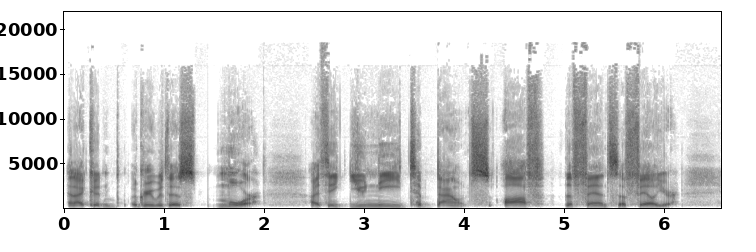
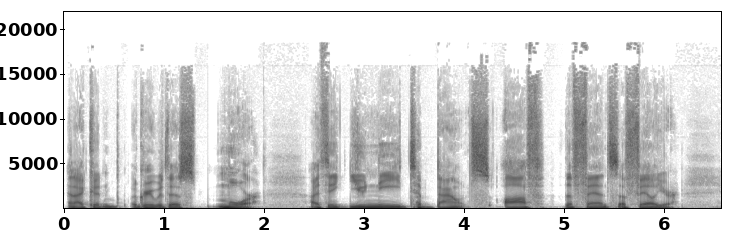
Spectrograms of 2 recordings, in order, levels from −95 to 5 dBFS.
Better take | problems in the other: second | thin; very; fading below 400 Hz

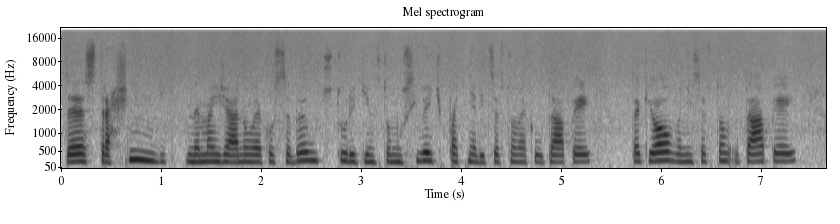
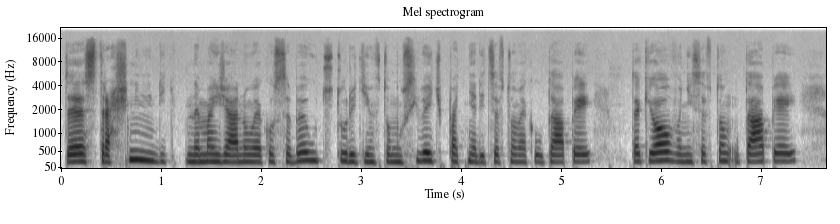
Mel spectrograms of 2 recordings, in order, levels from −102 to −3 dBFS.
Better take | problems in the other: second | hiss; loud; throughout; 5 dB below the speech; faint in the second

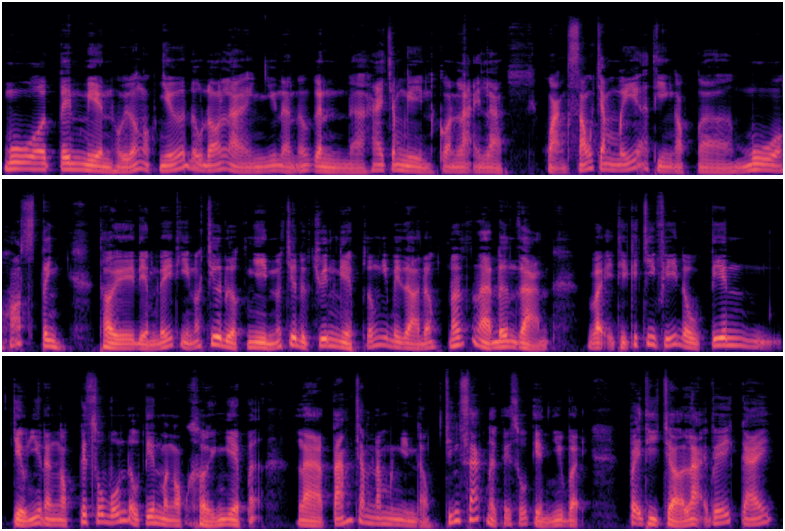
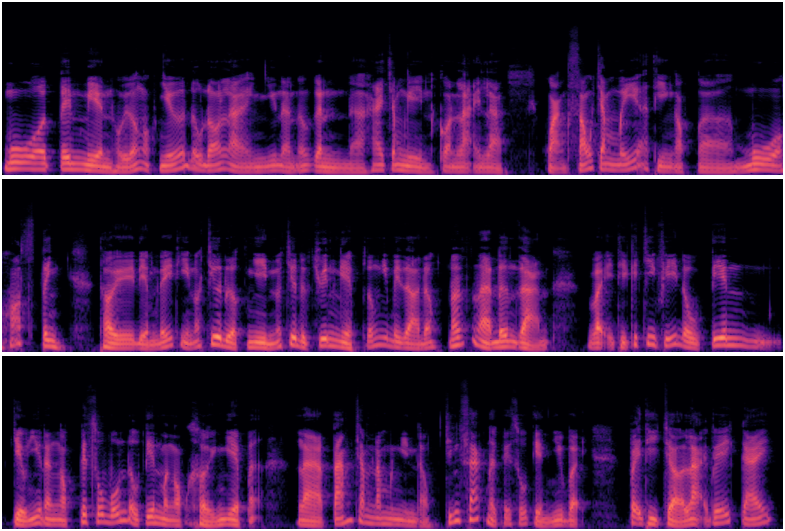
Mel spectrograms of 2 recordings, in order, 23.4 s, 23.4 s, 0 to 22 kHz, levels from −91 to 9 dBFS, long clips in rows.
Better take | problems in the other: first | muffled; slightly; fading above 2.5 kHz

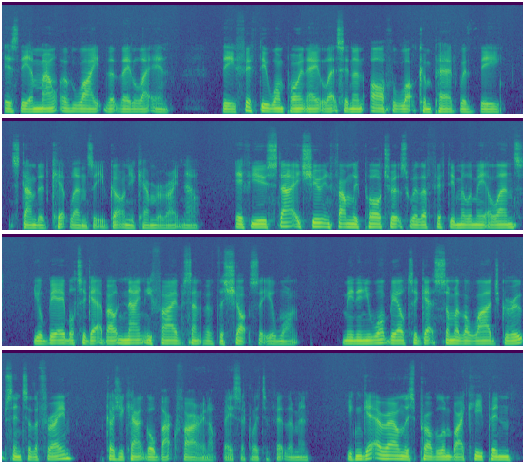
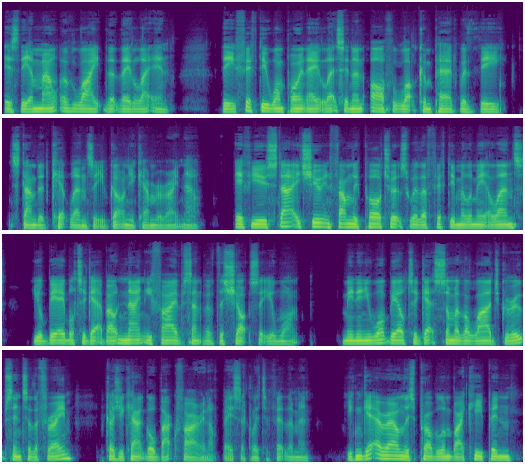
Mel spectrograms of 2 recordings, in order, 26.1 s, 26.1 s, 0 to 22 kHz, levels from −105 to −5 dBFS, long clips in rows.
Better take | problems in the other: second | hiss; faint; throughout; 25 dB below the speech

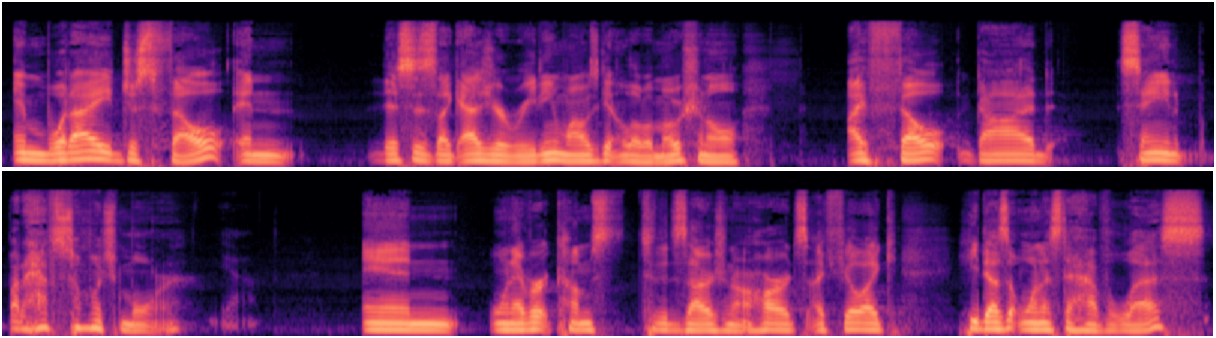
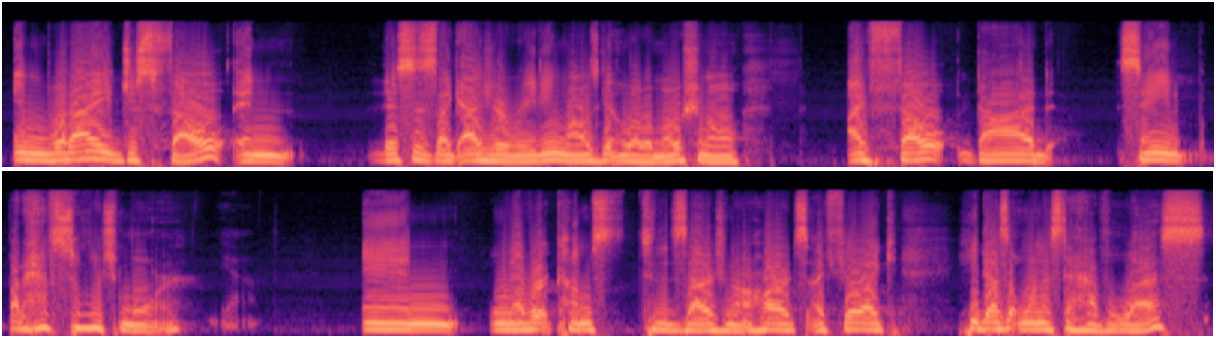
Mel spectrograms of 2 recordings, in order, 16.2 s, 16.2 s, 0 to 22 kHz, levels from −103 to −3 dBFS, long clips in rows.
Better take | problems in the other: first | distortion; heavy; 7 dB below the speech

